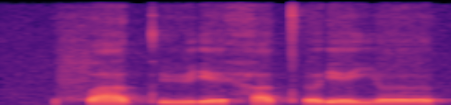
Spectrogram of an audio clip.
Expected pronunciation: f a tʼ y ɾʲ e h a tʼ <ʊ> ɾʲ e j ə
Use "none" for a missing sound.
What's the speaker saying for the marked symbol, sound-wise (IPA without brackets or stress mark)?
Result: ə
